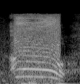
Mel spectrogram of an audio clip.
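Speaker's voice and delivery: sharp high exclamation; surprised shout. Real, not acted. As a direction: yelp in surprise. Sudden hit in game.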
